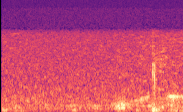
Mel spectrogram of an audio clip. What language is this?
Hakha Chin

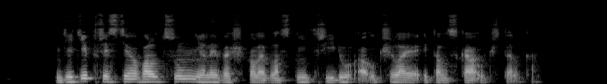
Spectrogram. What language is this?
Czech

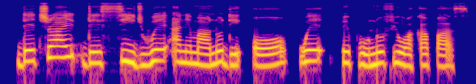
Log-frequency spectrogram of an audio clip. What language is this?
Nigerian Pidgin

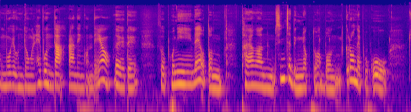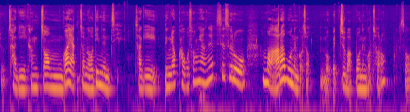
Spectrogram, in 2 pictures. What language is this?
Korean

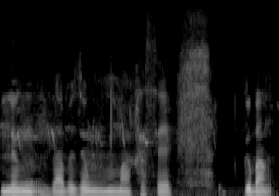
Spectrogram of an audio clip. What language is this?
Bodo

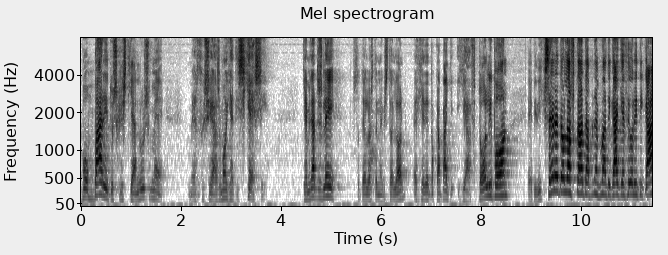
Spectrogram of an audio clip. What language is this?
Greek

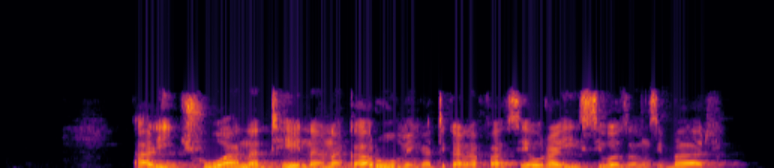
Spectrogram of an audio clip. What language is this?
Swahili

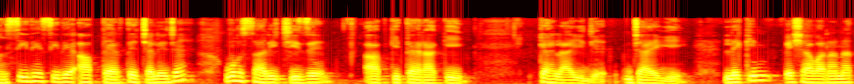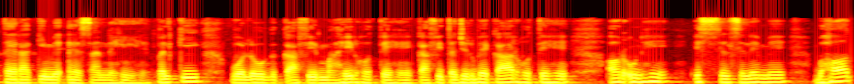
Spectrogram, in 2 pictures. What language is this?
Urdu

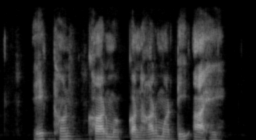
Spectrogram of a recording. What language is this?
Chhattisgarhi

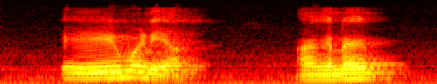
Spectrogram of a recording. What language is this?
Malayalam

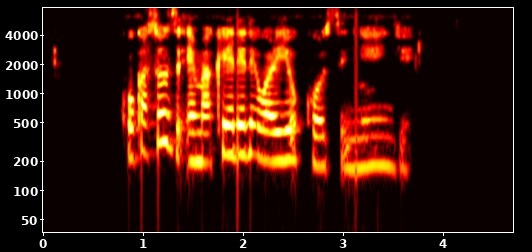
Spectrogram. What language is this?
Ganda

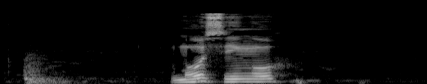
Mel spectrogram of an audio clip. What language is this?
Ghomala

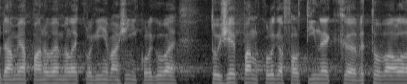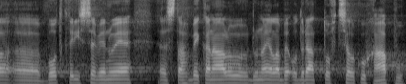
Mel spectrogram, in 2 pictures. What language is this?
Czech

